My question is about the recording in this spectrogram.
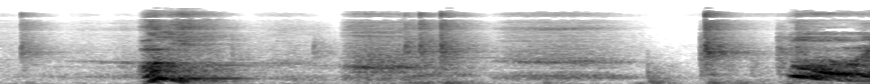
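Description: A man's strained grunt about a second in, then hard breathing, as he does a weighted pull-up near his limit; a sharp click sounds near the end.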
